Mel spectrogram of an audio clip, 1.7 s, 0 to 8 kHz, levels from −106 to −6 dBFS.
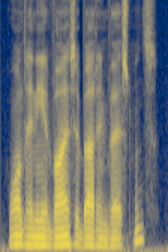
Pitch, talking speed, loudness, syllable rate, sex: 100 Hz, 180 wpm, -17 LUFS, 7.5 syllables/s, male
